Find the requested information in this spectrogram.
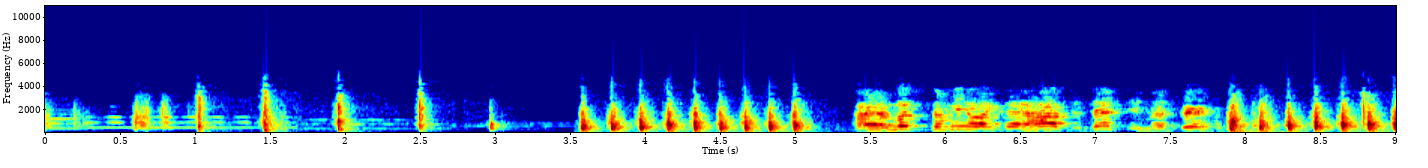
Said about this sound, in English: Huh? Hey, that door open by itself? I don't know.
